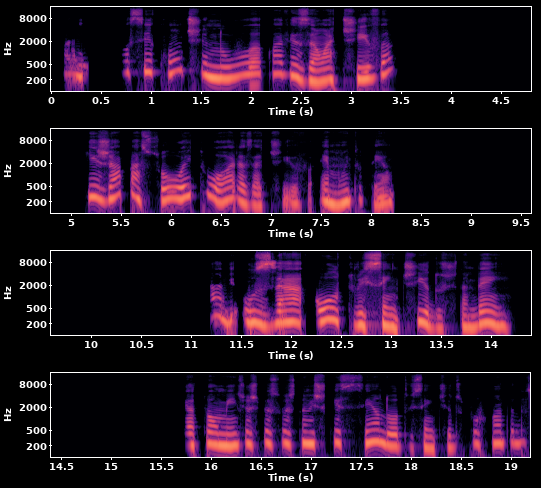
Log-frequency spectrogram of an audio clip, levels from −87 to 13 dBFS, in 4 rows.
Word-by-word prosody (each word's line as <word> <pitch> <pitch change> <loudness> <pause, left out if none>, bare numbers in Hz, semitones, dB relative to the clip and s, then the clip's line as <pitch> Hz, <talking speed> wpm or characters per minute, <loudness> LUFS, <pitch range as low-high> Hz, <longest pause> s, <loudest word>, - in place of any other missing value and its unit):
Ai, 280 -3 -6 0.4
você 310 +1 -4
continua 255 - 0
com - - -13
a 285 - -3
visão 195 -9 +1
ativa 215 - -1 1.7
que 270 -2 +3
já 240 +4 +1
passou 240 -4 -2
8 270 +3 +1
horas 205 -4 0
ativa. 155 +2 -8
É 205 - +1
muito 195 +5 +3
tempo. 90 - -4 3.0
Sabe, 265 -8 -2
usar 215 +1 +5
outros 230 -7 +2
sentidos 165 -1 +1
também. 175 +1 +2 1.5
Porque 210 - -3
atualmente 205 -1 +3
as 215 - -2
pessoas 230 -1 -4
estão 230 +1 +2
esquecendo 235 0 0
outros 190 -3 -3
sentidos 180 0 -6
por 225 -3 -11
conta 230 +1 -4
do 230 +1 -9
215 Hz, 100 wpm, -23 LUFS, 190-245 Hz, 3.0 s, usar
